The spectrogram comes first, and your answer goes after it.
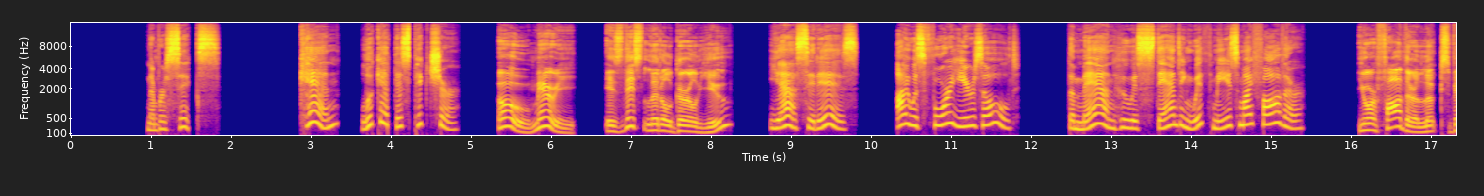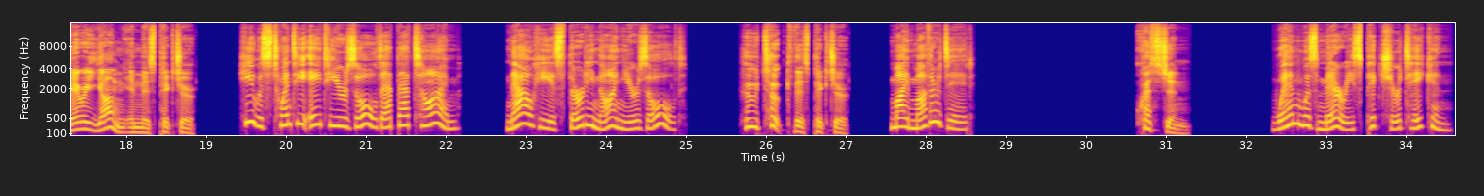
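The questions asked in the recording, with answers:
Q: When was Mary's picture taken?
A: When she was 4 years old (11 years ago)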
